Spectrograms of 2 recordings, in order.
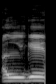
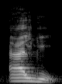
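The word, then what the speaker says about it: algae: called एलगी ठीक है अलगे नहीं एलगी फिर भी आपको एल्गे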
